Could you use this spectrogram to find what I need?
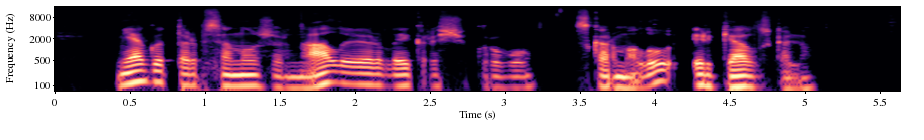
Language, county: Lithuanian, Kaunas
